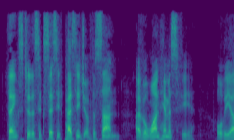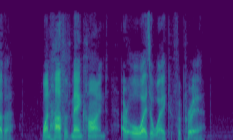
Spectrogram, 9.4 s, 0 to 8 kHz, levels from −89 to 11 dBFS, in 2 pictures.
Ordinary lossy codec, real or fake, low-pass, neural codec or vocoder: MP3, 48 kbps; fake; 7.2 kHz; codec, 44.1 kHz, 7.8 kbps, Pupu-Codec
